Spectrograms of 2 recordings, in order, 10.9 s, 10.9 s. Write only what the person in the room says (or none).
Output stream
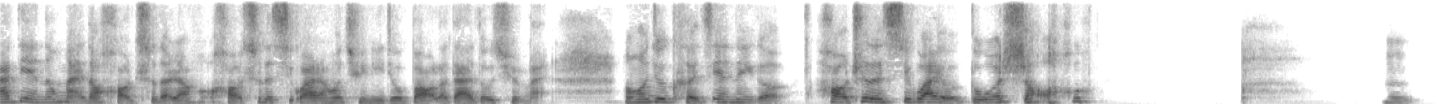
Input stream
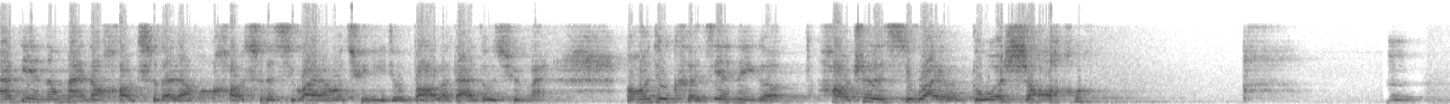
none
